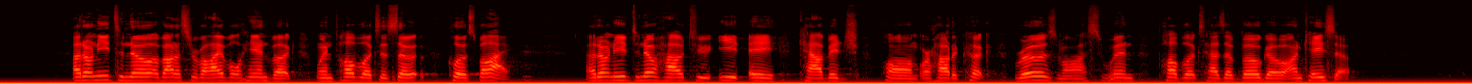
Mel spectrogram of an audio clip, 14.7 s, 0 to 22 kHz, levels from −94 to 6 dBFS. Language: English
